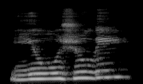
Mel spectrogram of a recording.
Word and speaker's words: usually: Então, esse S aí, que a gente está visualizando, na escrita, ele vai estar com esse som de J.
